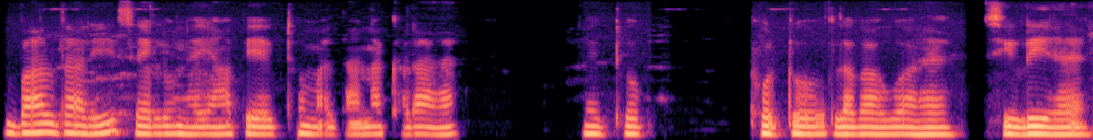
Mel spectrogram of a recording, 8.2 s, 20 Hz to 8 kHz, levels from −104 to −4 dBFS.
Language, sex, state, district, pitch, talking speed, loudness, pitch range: Hindi, female, Bihar, Jamui, 160 Hz, 130 wpm, -22 LUFS, 155-170 Hz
